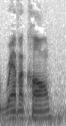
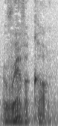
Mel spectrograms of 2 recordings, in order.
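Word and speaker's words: Revachol: I've been tempted on occasion, but someone has to stay strong for Revacol. He pronounces Revacol with a hard K, unlike other people.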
